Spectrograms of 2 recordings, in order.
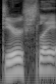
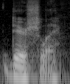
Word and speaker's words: Dirichlet: D, you can think Dirichlet. Which is the computer science pronunciation. Other people pronounce it differently. Yes, because the correct way of pronouncing it is sort of beyond it has another syllable in there.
